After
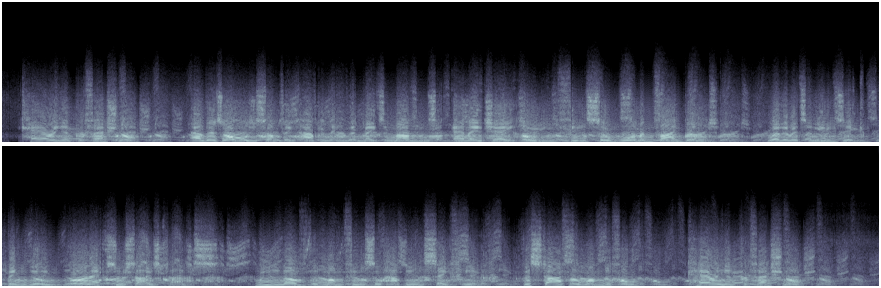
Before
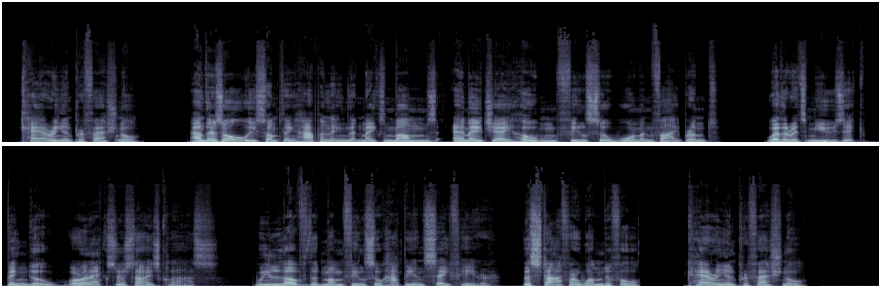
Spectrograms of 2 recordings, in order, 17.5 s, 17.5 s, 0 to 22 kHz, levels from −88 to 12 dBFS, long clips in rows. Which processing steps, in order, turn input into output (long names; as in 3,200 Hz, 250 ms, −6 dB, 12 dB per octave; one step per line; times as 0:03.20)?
power curve on the samples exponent 0.35
automatic gain control
loudspeaker in its box 420–6,400 Hz, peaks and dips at 520 Hz −6 dB, 950 Hz +8 dB, 1,800 Hz −7 dB
feedback echo with a swinging delay time 329 ms, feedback 50%, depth 153 cents, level −8.5 dB
level −7 dB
